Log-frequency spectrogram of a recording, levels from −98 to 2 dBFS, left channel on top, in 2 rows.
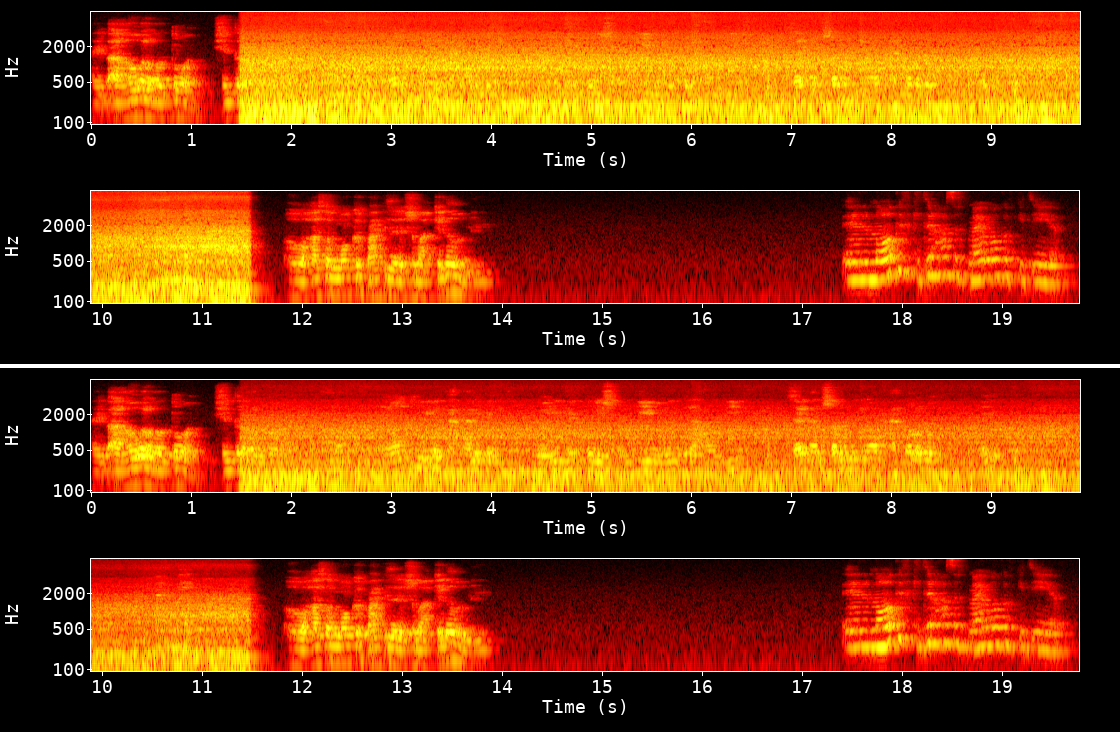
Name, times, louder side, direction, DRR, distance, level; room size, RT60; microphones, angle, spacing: voice 1, 0.0-2.0 2.3-2.6 2.9-4.1 4.4-6.5 6.9-9.1 11.8-13.8, right 1 dB, ahead, 2.5 m, -28 dB
sound 1, 1.5-11.5, left 7 dB, 90° left, 0.4 m, -22 dB
voice 2, 10.5-11.1 17.4-19.6, left 1 dB, 20° right, 4.5 m, -31 dB
8.5 x 5.7 x 4.7 m
head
